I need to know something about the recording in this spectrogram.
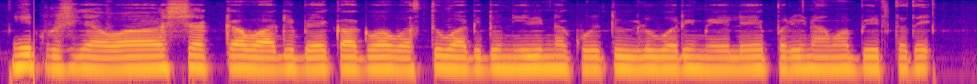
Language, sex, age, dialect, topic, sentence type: Kannada, male, 36-40, Coastal/Dakshin, agriculture, statement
